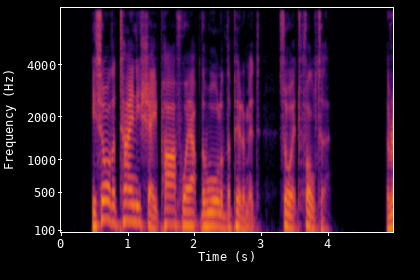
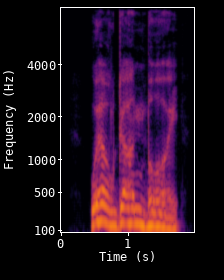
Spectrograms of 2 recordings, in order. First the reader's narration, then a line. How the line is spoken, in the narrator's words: groaned a crumbling mummy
